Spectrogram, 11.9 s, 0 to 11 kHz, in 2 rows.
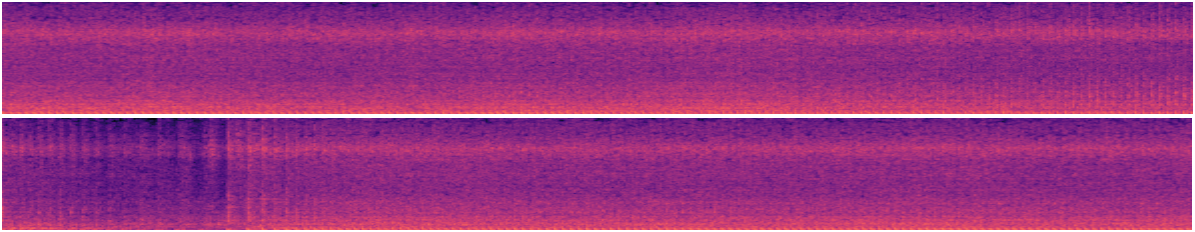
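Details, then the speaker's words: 1996 Craftsman LT1000 42 hydro lawn tractor, first run after new reproduction Nikki carburetor and starter, fuel mixture not yet adjusted: single-cylinder engine runs steady and even with one brief dip and quick recovery; running well. "but how about that guys huh engine runs"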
